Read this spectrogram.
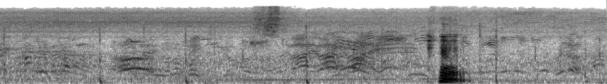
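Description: A football is kicked with short dull thuds.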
